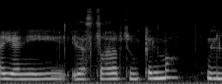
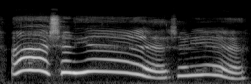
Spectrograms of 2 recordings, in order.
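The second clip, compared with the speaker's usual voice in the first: higher and slow, a long amazed cry; drawn-out gasp; 9 semitones higher, 6 dB louder, much slower than usual. Real, not acted. Player sees another wearing the hair, slow high amazement. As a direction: stretch the surprise out in wonder.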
